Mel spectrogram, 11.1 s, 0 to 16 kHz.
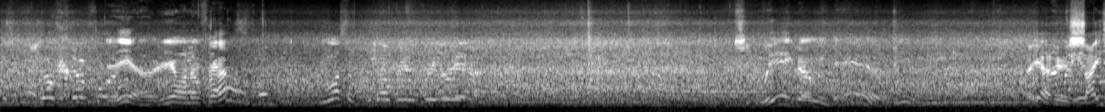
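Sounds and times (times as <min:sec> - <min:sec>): outdoor traffic rush: 0:00.0 - 0:11.0.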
